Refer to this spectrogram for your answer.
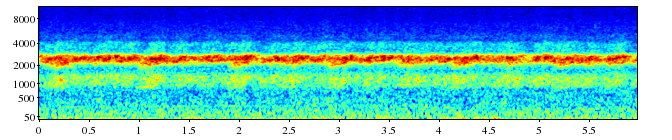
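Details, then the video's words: Abundant frogs singing at night following two wet years, forming a thick, constant high-pitched trill over a fainter lower drone, the massed calls overlapping seamlessly with no gaps or other sounds. "Frog Songs: Na Mele o nā Paloka"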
